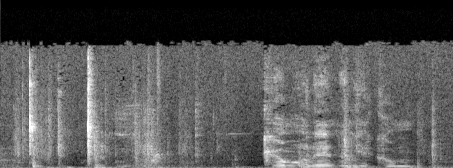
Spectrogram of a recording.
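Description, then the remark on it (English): Two sharp clicks, like a latch and handle as a door is opened to let in someone waiting outside, followed by a voice speaking over a low background hum. “You're going to let him open the door?”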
